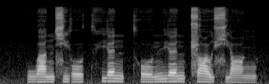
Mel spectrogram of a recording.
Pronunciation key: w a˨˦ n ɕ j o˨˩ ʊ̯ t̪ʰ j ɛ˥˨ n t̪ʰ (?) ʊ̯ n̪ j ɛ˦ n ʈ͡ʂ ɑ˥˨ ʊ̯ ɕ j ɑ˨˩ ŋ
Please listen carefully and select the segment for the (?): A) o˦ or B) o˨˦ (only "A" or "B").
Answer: B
